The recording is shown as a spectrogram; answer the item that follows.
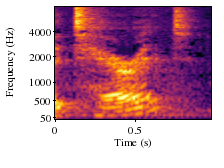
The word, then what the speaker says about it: tarot: Most people, if you say, I read the tarot, they say, you read the tarot? – Yes. – Right? Rhymes with parrot.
